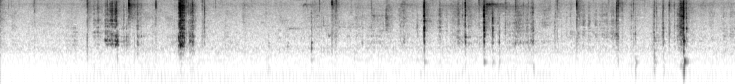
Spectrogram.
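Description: Hollow green bamboo tubes knocking and scraping against each other as upright pieces are pushed into holes cut in a horizontal bamboo pipe. A scattered series of sharp clicks and knocks, loudest about two seconds in and again near the end.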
